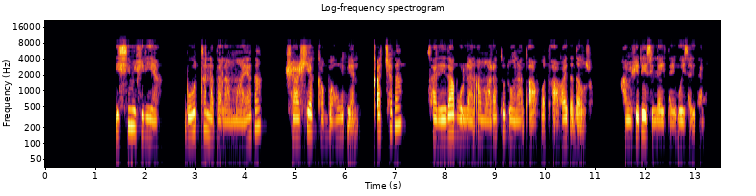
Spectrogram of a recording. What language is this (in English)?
Wolaytta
